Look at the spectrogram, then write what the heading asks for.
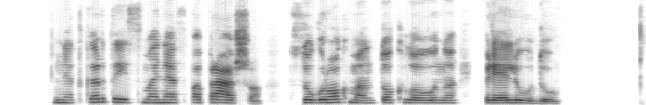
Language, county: Lithuanian, Klaipėda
